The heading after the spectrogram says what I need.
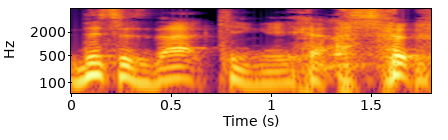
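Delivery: bitter distaste, disgusted, sour tone. Reading a phrase about a king aloud, disgusted tone. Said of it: "you kind of have to say it with like disgust in your tone".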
